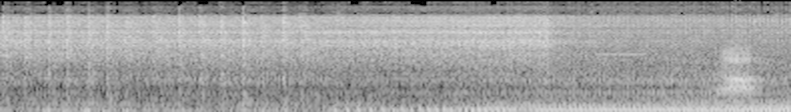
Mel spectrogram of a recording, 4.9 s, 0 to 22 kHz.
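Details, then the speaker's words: $500 2004 Chevrolet Malibu Classic with hard starting, settling into an uneven, loping idle that stumbles about four times a second; owner says it's not running on 1 or 4 cylinders and stalls when given gas, a misfire. "This thing doesn't really idle. You can hear that kind of lopey cam. Well, it's not a cam. It's not running on 1 or 4 cylinders."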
